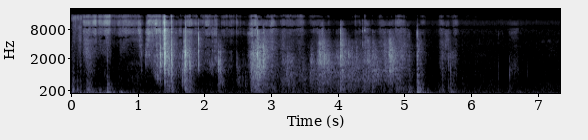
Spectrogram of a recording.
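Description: Sheets of paper rustling and sliding on a cutting mat as they are lifted and handled. It is a string of short scrapes and crinkles that dies away after about five seconds.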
